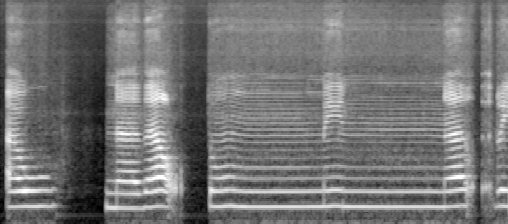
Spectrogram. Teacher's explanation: دونوں میم کو ایک میم کی طرح پڑھیں گے · نون ساکن کے بعد نون مشدد ہے تو اس کے ساتھ ادغام بالغنہ، یعنی کہ اس کو غنہ کے ساتھ مدغم کر کے پڑھا جائے گا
